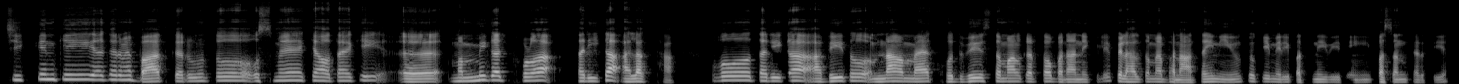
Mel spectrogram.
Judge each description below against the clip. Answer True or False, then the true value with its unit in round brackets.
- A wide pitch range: True (5.7 semitones)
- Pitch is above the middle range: False (150 Hz)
